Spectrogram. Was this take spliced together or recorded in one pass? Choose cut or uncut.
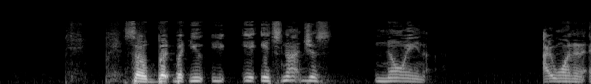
uncut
